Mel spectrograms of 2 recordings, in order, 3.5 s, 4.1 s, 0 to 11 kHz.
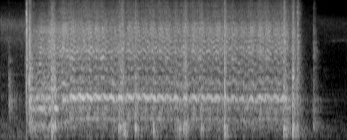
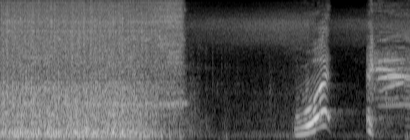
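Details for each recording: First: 1970 Ford Mustang V8, abandoned for years: steady starter cranking near three beats per second with occasional sharp pops out of the manifold but no catch; cranks but won't start, plug wires out of firing order. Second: 1970 Ford Mustang V8, abandoned for years, plug wires restored to previous owner's layout, extra fuel added, transmission fittings not yet fixed: engine roars loudly and unevenly under two seconds before shutoff; first run, it fires.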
